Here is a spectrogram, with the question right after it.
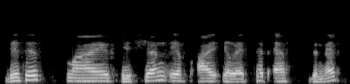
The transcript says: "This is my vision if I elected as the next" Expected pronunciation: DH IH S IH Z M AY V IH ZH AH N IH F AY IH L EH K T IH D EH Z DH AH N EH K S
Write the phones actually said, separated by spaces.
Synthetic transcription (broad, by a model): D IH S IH S M AY F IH S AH N IH F AY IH L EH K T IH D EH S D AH N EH K S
